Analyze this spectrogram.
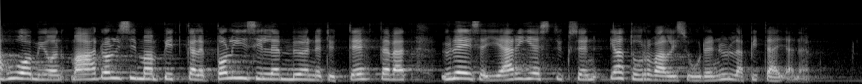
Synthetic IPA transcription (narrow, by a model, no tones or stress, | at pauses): huomionmɑhdolːisimːɑmpit̪kælːeppo̞liːsilːemmyønːet̪yt̪t̪e̞ht̪æʋæt̪yleisejːærjest̪yksenjɑt̪urʋɑlːisuːdenylːæpit̪æjæ̰næ̰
